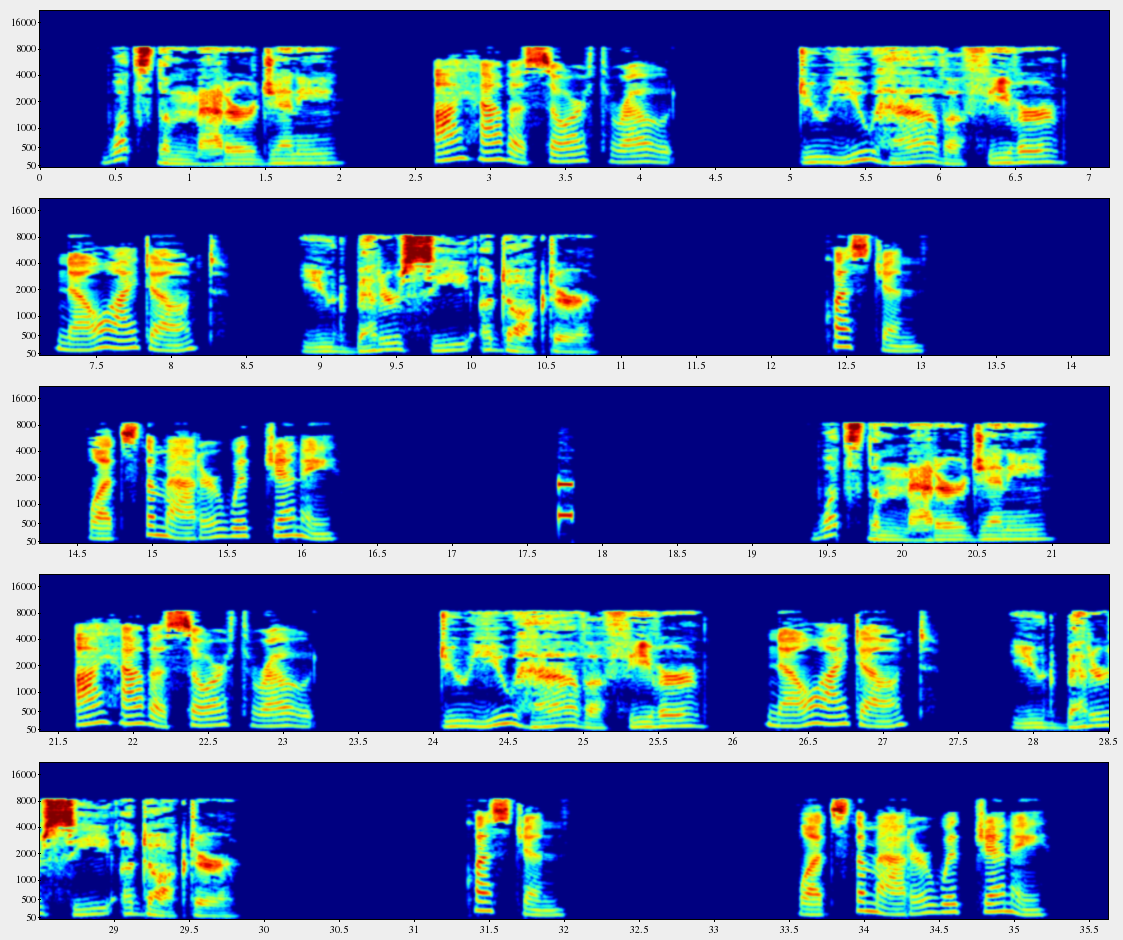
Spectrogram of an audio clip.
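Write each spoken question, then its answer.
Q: What's the matter with Jenny?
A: She has a sore throat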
